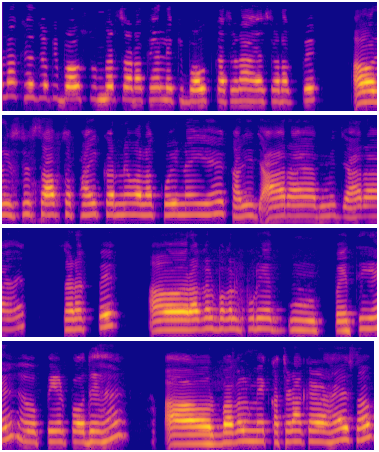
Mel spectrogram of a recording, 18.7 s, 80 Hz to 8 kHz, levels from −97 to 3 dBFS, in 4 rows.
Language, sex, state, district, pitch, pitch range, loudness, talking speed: Hindi, female, Bihar, Purnia, 260 Hz, 240-290 Hz, -20 LUFS, 145 wpm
